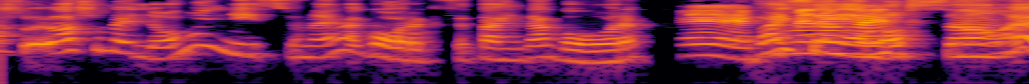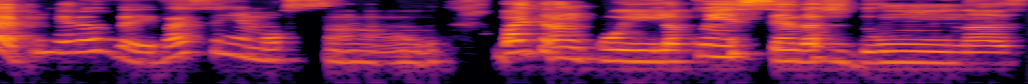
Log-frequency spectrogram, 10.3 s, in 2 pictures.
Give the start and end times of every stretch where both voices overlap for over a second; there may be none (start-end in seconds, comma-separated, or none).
3.7-5.2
